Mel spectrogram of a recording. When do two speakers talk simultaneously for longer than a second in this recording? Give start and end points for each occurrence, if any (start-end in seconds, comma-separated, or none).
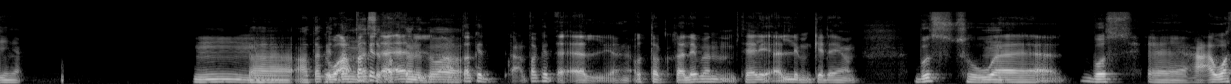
2.4-4.7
